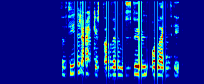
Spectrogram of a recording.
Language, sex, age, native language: Icelandic, female, 12, Icelandic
